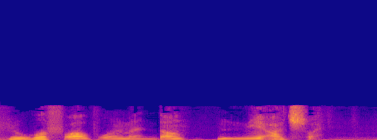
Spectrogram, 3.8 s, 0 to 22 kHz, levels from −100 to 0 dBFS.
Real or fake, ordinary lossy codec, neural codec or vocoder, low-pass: fake; MP3, 24 kbps; codec, 16 kHz in and 24 kHz out, 0.4 kbps, LongCat-Audio-Codec, fine tuned four codebook decoder; 5.4 kHz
